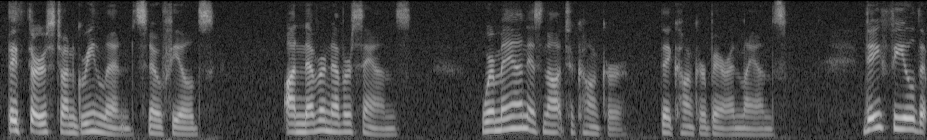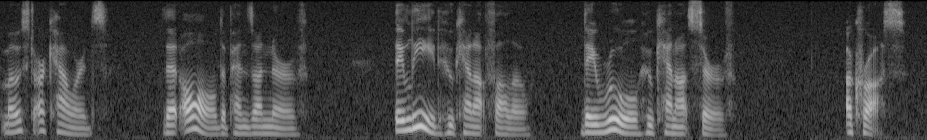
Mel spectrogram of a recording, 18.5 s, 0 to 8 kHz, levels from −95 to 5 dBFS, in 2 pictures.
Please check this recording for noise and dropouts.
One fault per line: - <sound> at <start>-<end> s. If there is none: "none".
none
